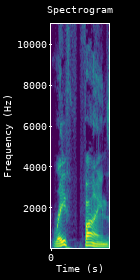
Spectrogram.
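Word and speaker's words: Ralph Fiennes: We got Ralph Oh, sorry. Rafe Fines is how you pronounce it.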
